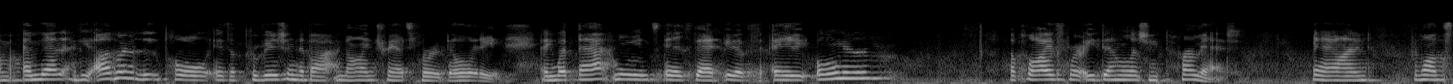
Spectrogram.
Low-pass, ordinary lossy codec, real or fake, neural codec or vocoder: 7.2 kHz; Opus, 32 kbps; fake; codec, 16 kHz, 1 kbps, FreqCodec, larger model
